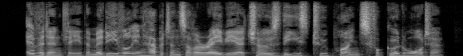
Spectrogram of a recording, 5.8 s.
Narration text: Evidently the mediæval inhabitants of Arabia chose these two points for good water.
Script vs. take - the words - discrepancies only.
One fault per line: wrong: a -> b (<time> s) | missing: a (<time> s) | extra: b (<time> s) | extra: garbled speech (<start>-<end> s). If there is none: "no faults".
no faults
